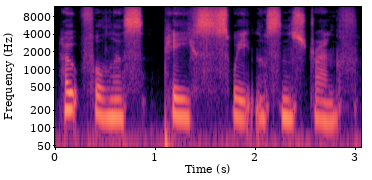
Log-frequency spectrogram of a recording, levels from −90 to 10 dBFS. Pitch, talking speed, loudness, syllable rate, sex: 160 Hz, 100 wpm, -20 LUFS, 3.5 syllables/s, male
